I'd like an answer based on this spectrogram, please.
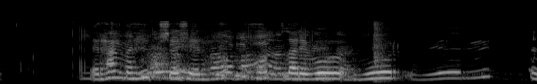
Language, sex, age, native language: Icelandic, male, 12, Icelandic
